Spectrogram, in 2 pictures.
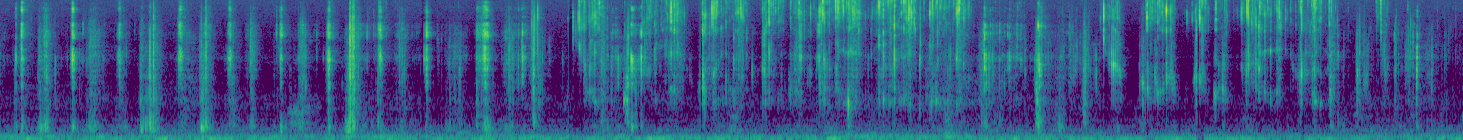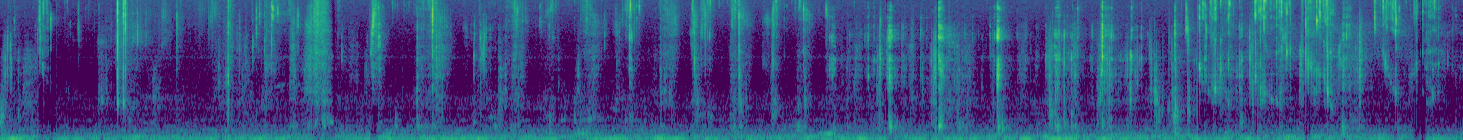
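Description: Close-miked chewing and crunching of a crunchy chocolate-coated snack, with crisp crackles from the bites and chewing throughout, thickest near the start and again near the end.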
